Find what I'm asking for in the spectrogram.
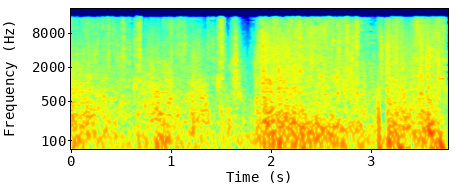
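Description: Bursts of gunfire crackle in a Fortnite match, a rapid fusillade of shots with short pauses between volleys, moderately loud and without talking.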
